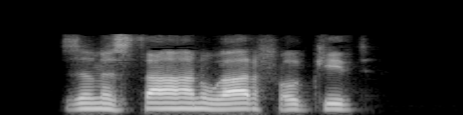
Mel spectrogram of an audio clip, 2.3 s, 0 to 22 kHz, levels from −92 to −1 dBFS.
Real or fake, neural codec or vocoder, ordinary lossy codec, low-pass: fake; codec, 16 kHz, 0.8 kbps, ZipCodec; MP3, 48 kbps; 7.2 kHz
